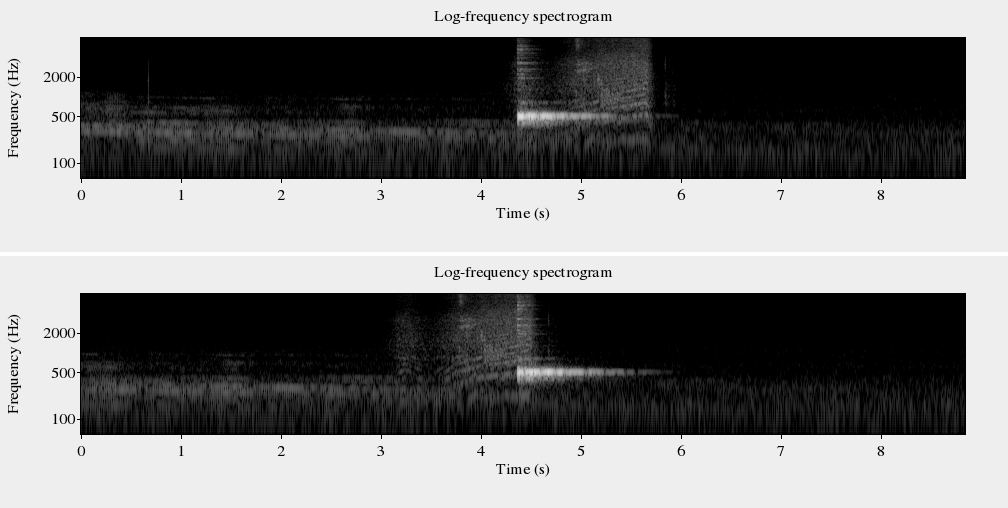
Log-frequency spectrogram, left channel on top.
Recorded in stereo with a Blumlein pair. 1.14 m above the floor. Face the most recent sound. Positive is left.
turn(degrees=-20)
